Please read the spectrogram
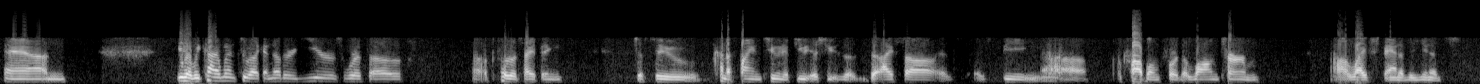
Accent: Florida, United States; I'm from Southwest Florida there. I grew up and went to North High.

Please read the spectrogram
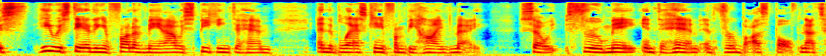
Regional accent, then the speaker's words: New York, United States; probably because I'm a New Yorker and I'm so outspoken.

